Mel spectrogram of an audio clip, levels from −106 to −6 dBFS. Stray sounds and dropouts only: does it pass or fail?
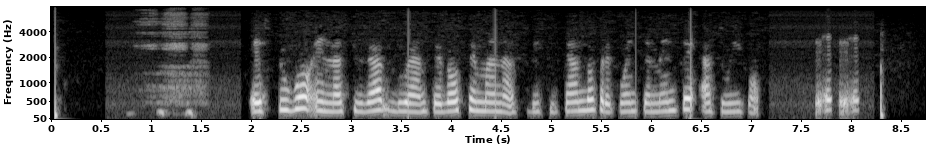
fail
